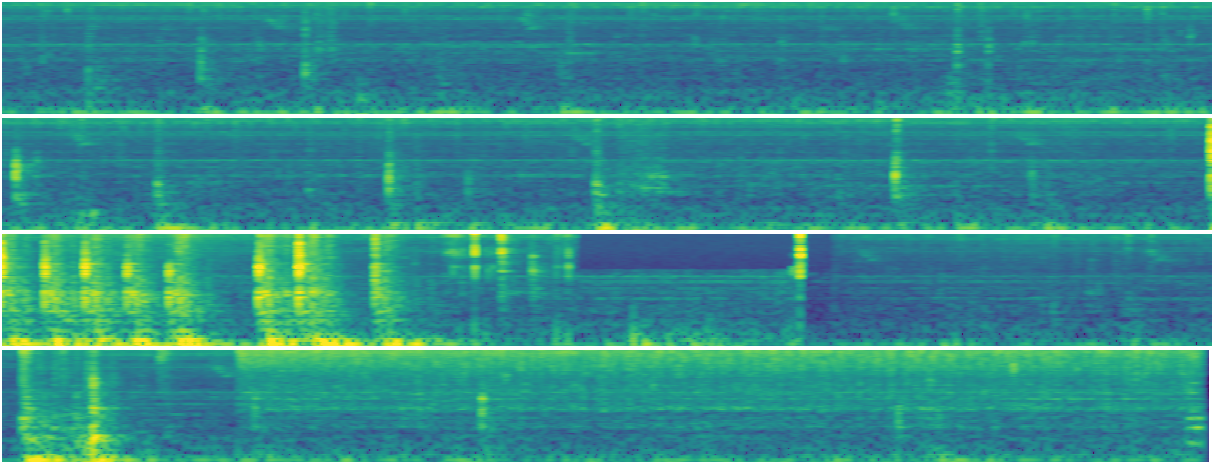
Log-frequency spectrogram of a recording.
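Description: Tomato sauce simmering and sizzling in a frying pan while a wooden spoon stirs it, with occasional taps of the spoon on the pan. About halfway through there are a few seconds of louder stirring and scraping against the pan.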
